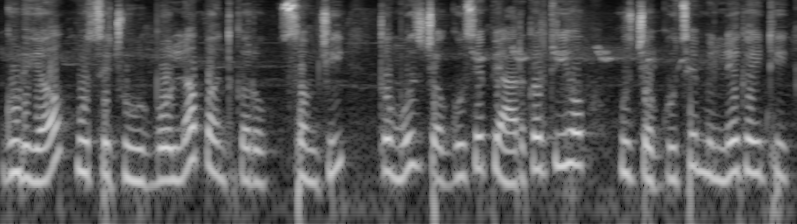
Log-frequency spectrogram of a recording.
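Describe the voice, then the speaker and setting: A man's voice: high-pitched, normal speed, warm tone. A man voicing a stern, protective father bird in a cartoon who gives firm commands. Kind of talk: Hindi cartoon voice acting.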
